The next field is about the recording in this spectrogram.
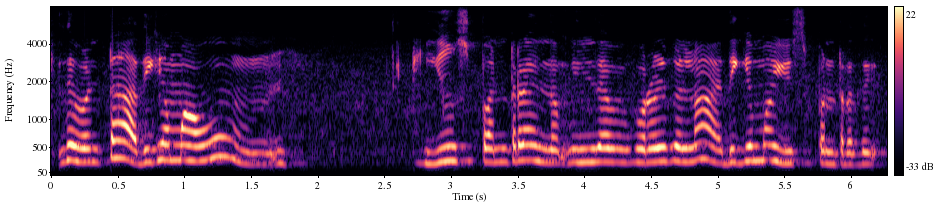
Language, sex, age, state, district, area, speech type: Tamil, female, 30-45, Tamil Nadu, Mayiladuthurai, urban, spontaneous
